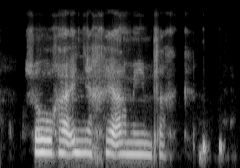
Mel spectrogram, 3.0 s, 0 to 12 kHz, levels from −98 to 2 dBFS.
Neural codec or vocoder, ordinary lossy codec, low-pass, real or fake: none; Opus, 24 kbps; 7.2 kHz; real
